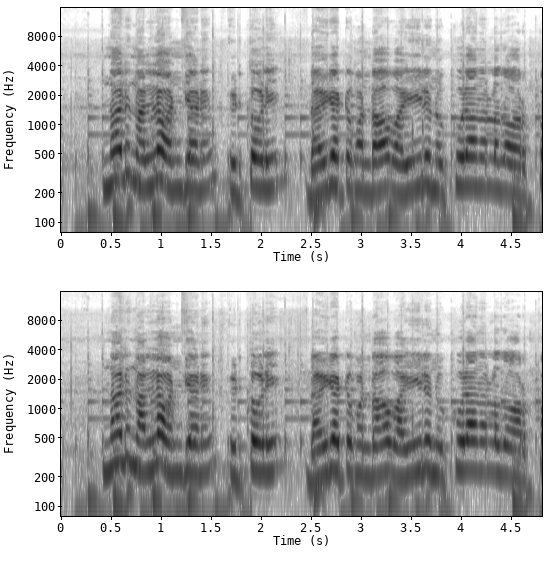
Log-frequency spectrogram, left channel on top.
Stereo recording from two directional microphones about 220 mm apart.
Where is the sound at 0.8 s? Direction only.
20° left (ahead or behind).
